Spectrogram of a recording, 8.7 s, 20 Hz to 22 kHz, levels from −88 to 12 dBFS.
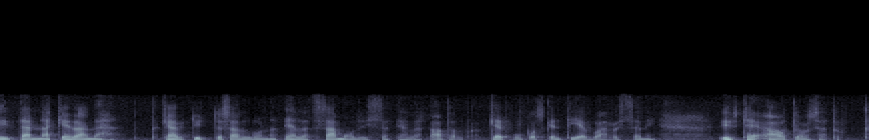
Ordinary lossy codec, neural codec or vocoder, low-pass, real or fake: none; codec, 16 kHz, 0.8 kbps, ZipCodec; 7.2 kHz; fake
